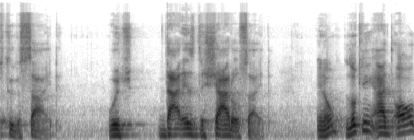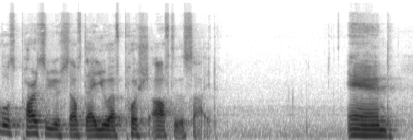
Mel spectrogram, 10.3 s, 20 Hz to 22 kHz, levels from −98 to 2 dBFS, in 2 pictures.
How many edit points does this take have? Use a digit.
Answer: 1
